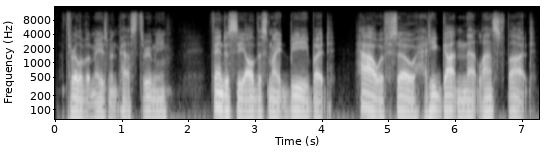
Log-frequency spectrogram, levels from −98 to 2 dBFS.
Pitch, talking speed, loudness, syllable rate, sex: 85 Hz, 175 wpm, -19 LUFS, 4.9 syllables/s, male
